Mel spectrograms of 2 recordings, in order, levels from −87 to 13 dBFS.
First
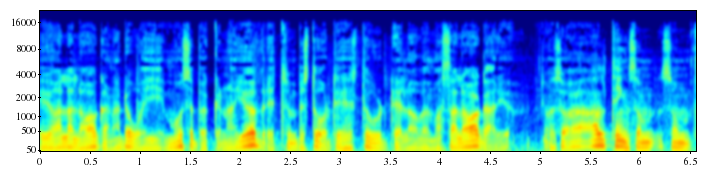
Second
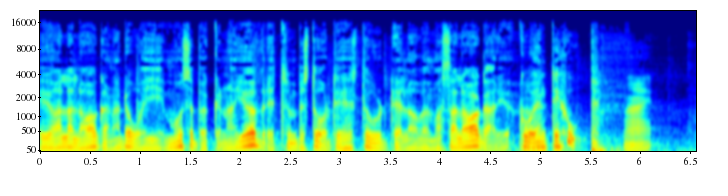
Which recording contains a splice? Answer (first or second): second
